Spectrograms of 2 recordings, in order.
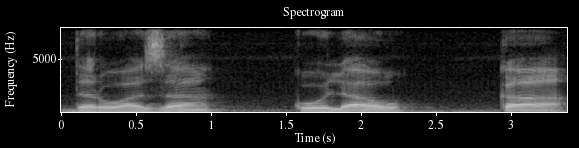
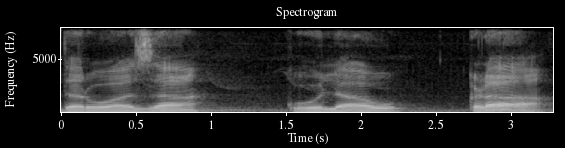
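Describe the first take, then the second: First: The final ending is shortened to ka. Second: The final ending is said in full as kra. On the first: This is how native speakers say it. "Native speakers speak" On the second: This is the full careful form. "कड़ा will become का"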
